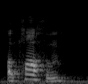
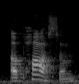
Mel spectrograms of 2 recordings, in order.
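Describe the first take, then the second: First: Said with tongue held out, sounding lisped. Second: Said normally, with clear consonants.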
